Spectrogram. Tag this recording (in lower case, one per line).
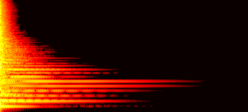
drum
music
snare drum
musical instrument
percussion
